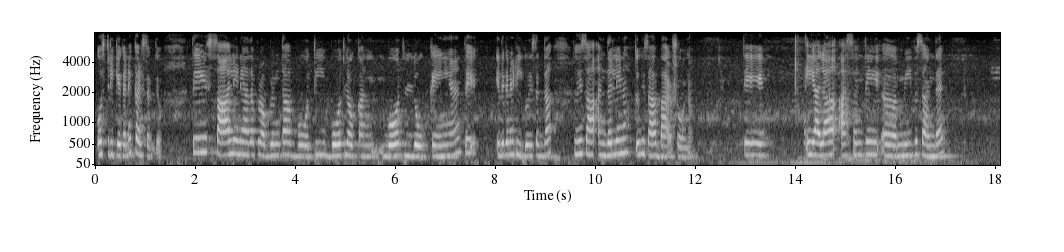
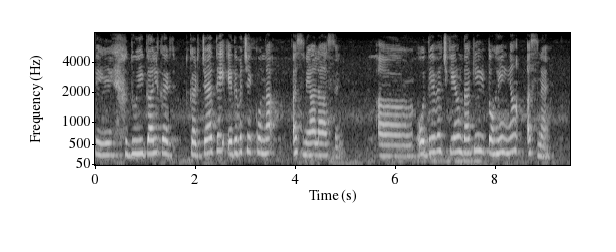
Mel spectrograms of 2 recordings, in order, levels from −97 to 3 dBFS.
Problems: echo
